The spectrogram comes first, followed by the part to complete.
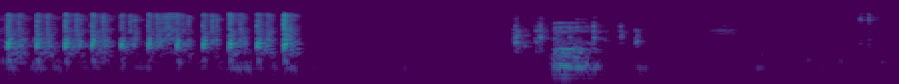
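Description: Computer keyboard typed in a rapid run of about a dozen keystrokes over the first second and a half, clearing the text in an open Notepad window.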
